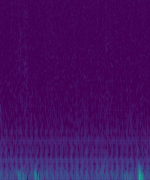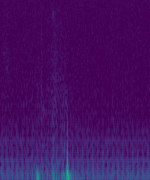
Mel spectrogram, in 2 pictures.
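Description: Steady low electrical hum under a pause in a lecture, broken by about six short, dull low thumps. The loudest thumps come a little before three seconds in and just after four seconds in.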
